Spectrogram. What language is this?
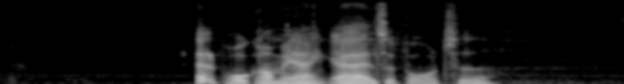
Danish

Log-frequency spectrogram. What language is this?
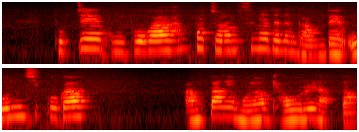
Korean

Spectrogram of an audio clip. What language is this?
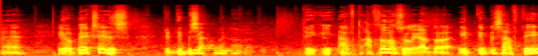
Greek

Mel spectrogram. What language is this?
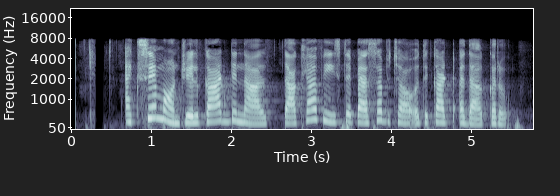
Punjabi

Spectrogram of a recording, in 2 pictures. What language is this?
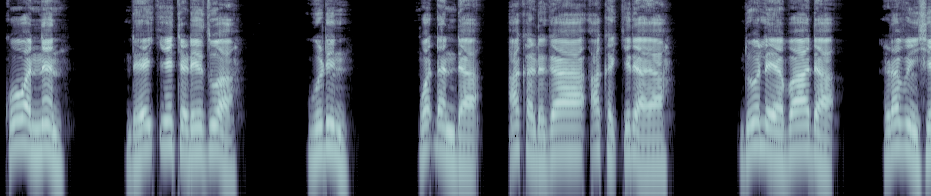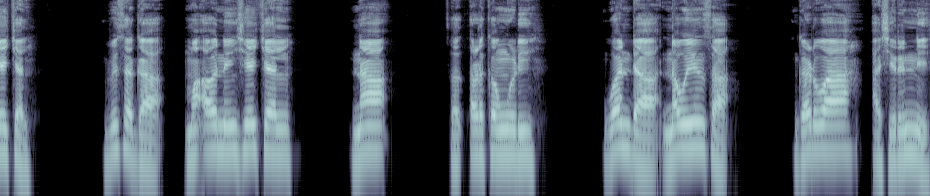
Hausa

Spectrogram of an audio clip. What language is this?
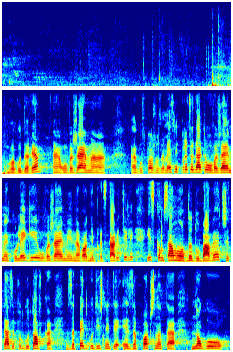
Bulgarian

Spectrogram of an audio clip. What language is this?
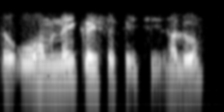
Maithili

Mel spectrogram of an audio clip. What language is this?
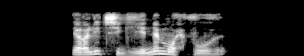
Kabyle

